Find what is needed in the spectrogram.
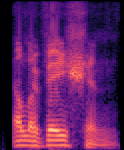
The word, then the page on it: elevation: American English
